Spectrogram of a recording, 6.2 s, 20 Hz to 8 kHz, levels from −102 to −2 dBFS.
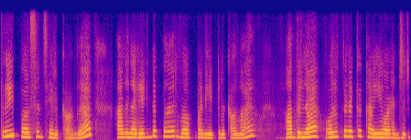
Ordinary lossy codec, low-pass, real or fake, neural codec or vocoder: none; 7.2 kHz; fake; codec, 16 kHz, 1 kbps, FreqCodec, smaller model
